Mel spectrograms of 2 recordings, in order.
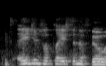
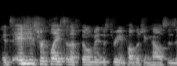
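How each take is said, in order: First: Reading in a put-on British accent; lightly done British accent, newsreader style. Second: Said in the usual way. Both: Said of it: "I'm done with the British accent".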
